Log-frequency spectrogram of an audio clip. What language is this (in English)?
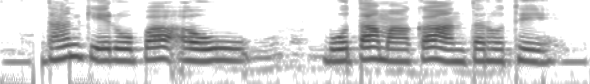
Chhattisgarhi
